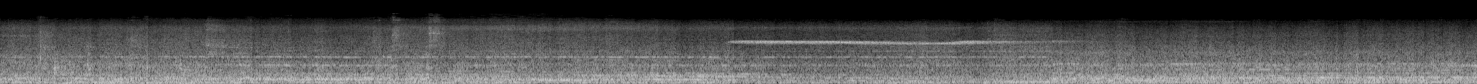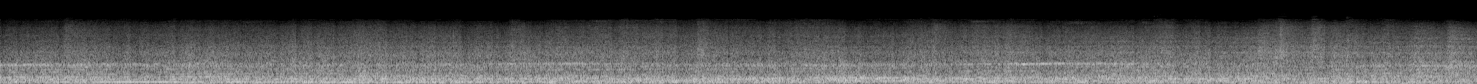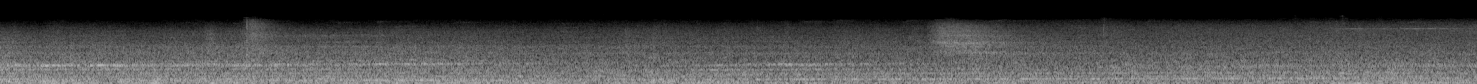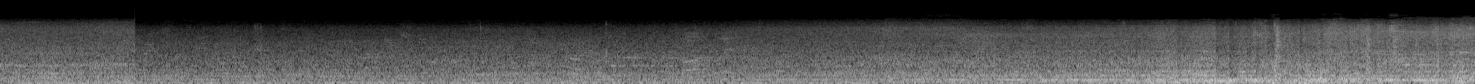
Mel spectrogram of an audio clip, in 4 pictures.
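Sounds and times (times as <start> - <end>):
train wheels rumbling on rail: 0.0 - 59.0
high wheel squeal: 2.0 - 10.9, 42.8 - 44.4.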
